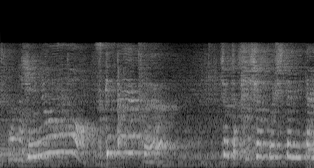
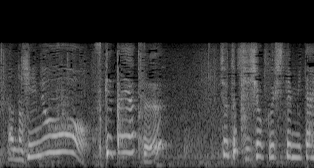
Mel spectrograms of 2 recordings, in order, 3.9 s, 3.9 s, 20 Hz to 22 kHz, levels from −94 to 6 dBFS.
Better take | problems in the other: second | background sound (Piano); 18 dB below the speech // room echo; dies away in 0.9 s

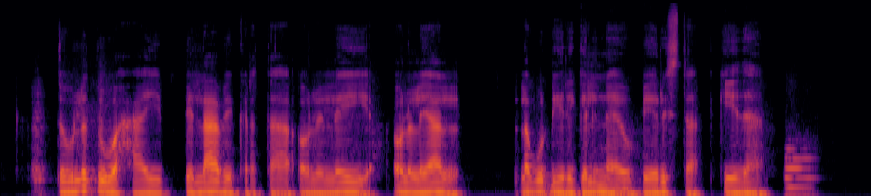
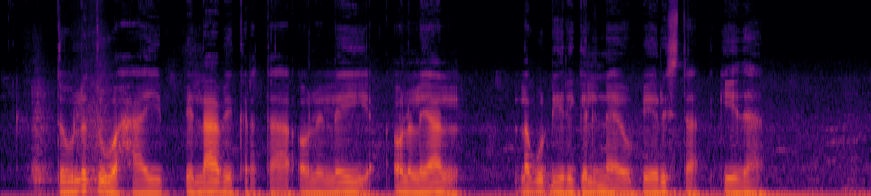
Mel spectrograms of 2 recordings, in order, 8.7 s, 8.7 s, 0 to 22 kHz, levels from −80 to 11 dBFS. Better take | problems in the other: second | noise reduction (neural mask model RNNoise)

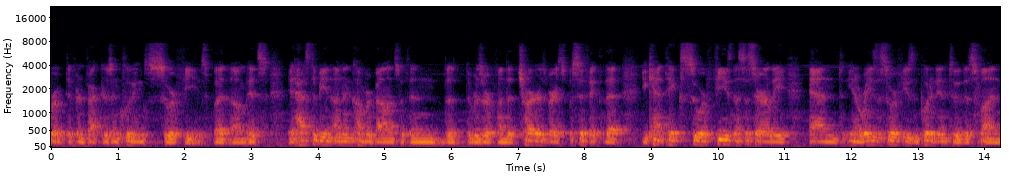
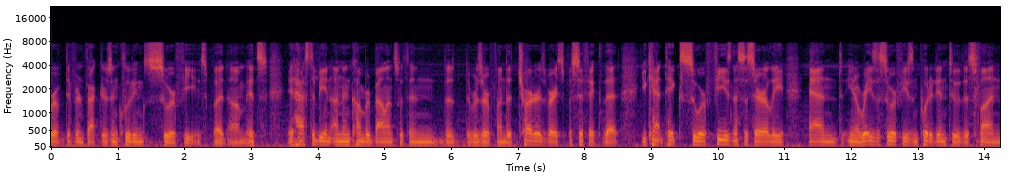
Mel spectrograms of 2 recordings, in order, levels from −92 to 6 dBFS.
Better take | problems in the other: second | room echo; dies away in 0.5 s

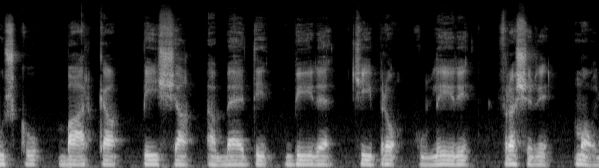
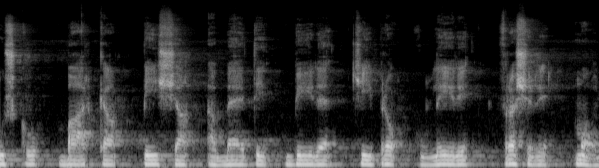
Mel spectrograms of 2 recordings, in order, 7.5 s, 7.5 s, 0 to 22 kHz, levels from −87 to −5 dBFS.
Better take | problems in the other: first | room echo; dies away in 0.9 s

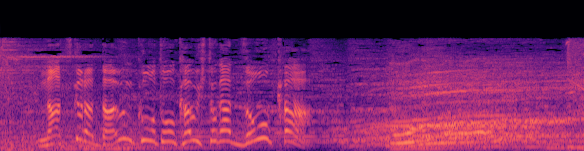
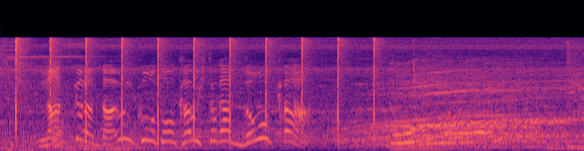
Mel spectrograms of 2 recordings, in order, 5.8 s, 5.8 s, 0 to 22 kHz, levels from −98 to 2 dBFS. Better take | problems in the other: first | background sound (Fire); 3 dB below the speech

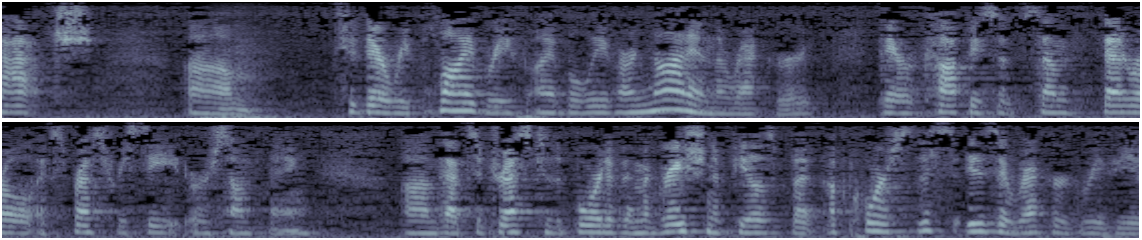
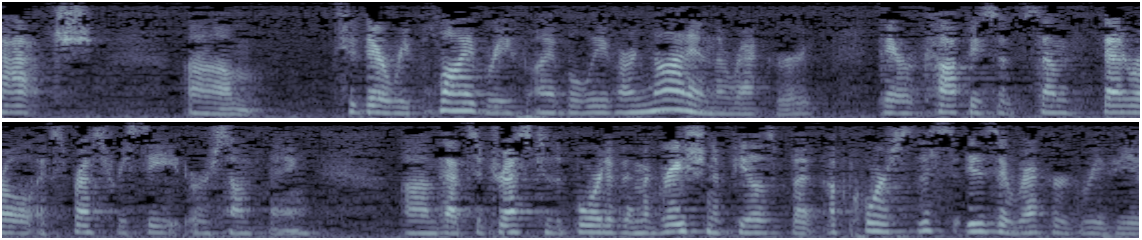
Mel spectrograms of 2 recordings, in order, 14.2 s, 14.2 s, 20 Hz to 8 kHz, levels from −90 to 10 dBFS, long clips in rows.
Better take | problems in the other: second | background sound (Breathing); 15 dB below the speech

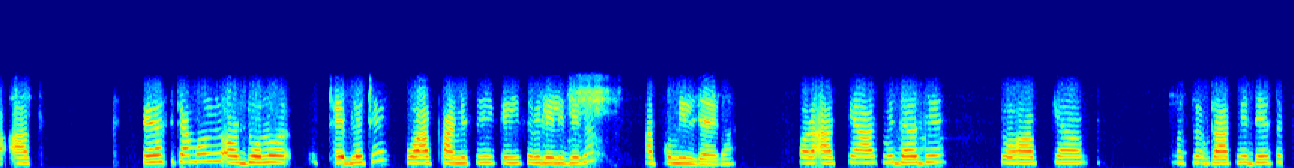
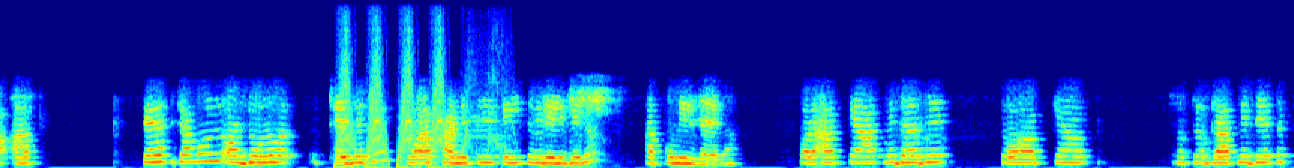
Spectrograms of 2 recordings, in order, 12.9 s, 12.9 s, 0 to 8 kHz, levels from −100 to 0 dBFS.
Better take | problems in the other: first | background sound (Scratching (performance technique)); 11 dB below the speech // room echo; dies away in 0.2 s

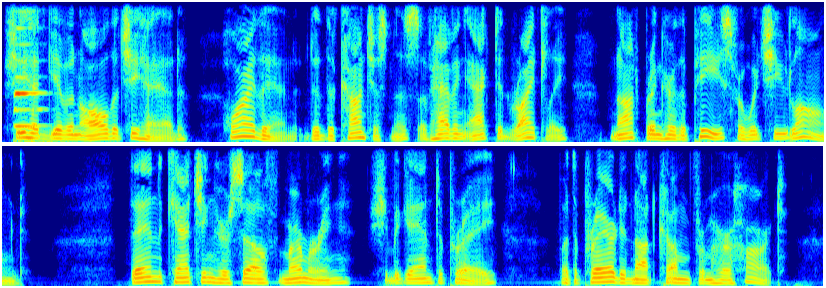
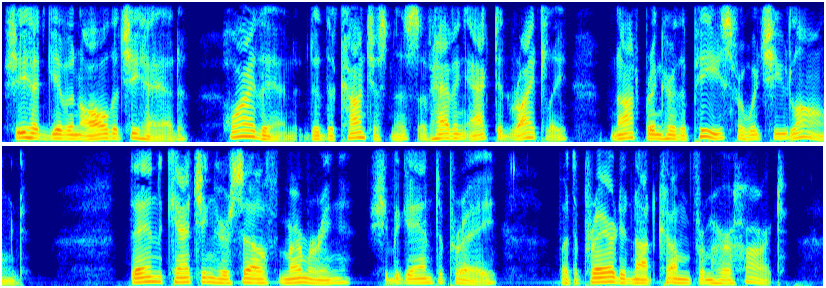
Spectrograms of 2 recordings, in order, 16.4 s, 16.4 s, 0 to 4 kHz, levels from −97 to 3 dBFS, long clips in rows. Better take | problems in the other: second | background sound (Wind instrument, woodwind instrument); 4 dB above the speech

